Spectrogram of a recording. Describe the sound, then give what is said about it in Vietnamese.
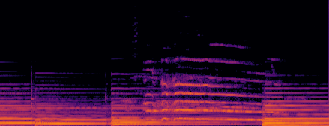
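Fighting roosters crowing at dawn, with long, harmonic, drawn-out calls that shift in tone from one segment to the next and sound loud and continuous, with no talking. “Ngay khi trời vừa bừng sáng, mấy con gà đá thầy nuôi vừa thay phiên nhau cất lên tiếng gái”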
